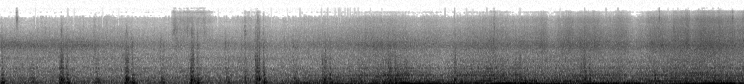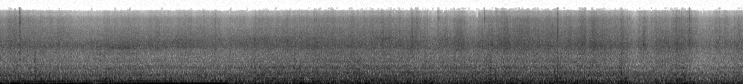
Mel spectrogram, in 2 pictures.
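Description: Acura MDX heard from inside the cabin, pulling away from a stop on a wet road: the engine drone climbs in steps as the car gathers speed, over a steady hiss of tyres on wet pavement. A few light ticks sound during the first few seconds before it moves off.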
